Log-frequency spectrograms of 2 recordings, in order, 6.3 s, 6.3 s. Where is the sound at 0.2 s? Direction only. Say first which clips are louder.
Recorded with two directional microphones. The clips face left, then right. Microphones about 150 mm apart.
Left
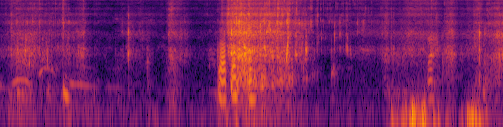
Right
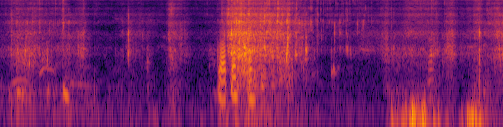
Right 1 dB; centre (ahead or behind).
